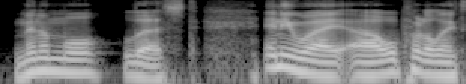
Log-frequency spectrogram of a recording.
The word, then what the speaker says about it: MNMLL.ist: Now, it is spelled MNMLL.ist. So it's like minimal without the vowels, only the consonants, with an L at the end, .ist. Minimal List.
